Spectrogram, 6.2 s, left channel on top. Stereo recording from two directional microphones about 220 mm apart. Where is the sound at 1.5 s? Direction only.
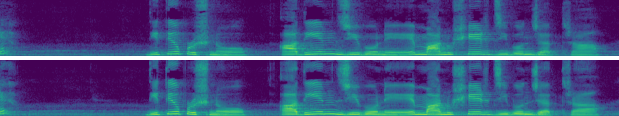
20° right (ahead or behind).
